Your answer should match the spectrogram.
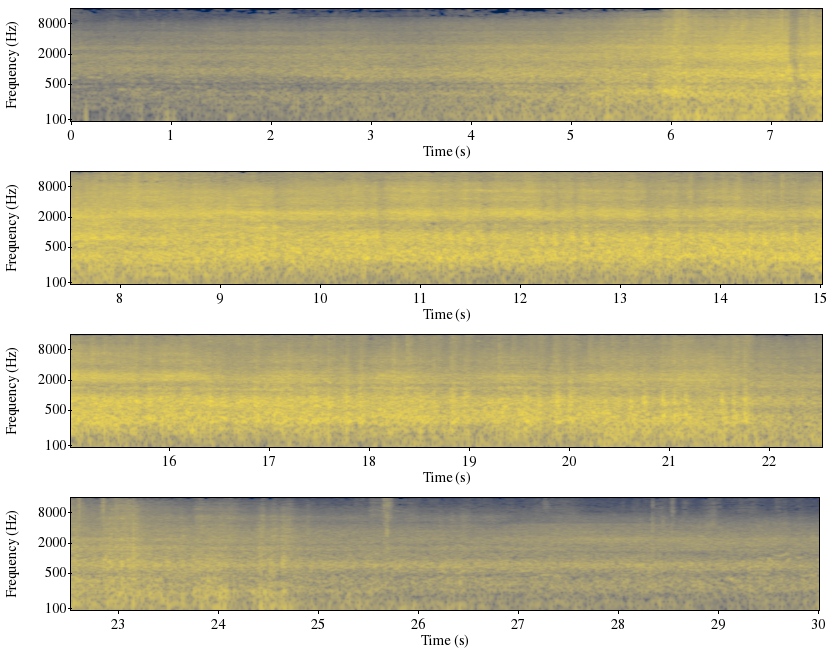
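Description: A diesel locomotive hauling a rake of coaches passes through the station. It grows louder as it approaches, runs loud for about sixteen seconds with the clatter of the coaches' wheels over the rail joints, then fades as it moves away.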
